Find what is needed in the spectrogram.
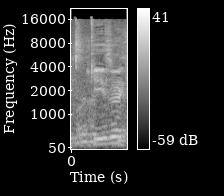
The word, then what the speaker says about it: Giza: For poking up over the horizon, I assume, is the Great Sphinx of Giza, which the cab is headed straight towards. Towards the massively overpopulated tourist area to see the Great Sphinx of Giza. Did I say Giza? – Giza? – Giza sounds right to me.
